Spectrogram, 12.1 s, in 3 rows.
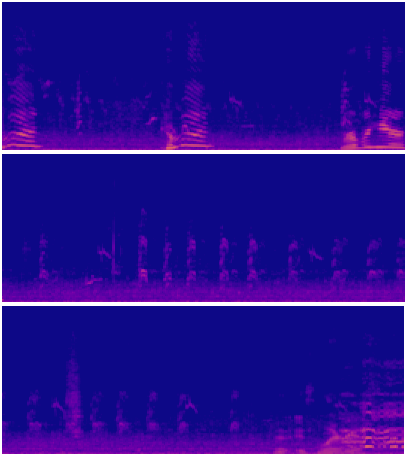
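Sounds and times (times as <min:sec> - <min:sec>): low steady rumble: 0:00.0 - 0:11.8
bird chirping: 0:00.3 - 0:02.8, 0:04.2 - 0:10.7.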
